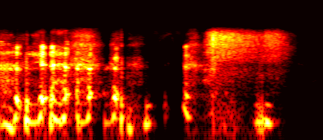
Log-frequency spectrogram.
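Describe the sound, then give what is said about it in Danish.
A short burst of voiced, nasal sounds, then a brief pause and a breathy, rushing blast of air as a man blows his nose into a paper tissue, moderately loud. “Ja, han havde papir. Snotte, eller hvad det hedder.”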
